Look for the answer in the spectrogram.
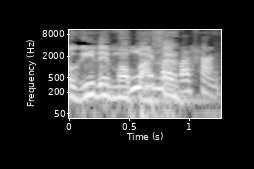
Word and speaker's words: Guy de Maupassant: Eh, vamos a hablar de Guy de, ¿Está bien pronunciado? Guy de Maupassant.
